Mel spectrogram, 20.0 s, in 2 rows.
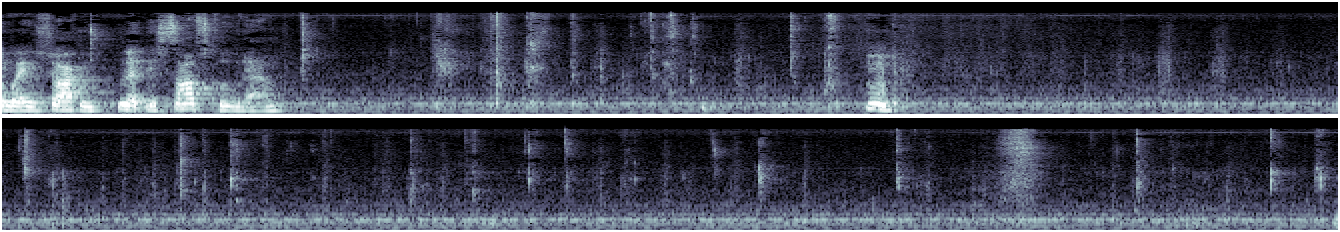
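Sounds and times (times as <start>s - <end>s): chewing with wet mouth clicks: 2.1s - 6.4s, 8.0s - 17.2s, 18.2s - 20.0s.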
